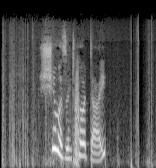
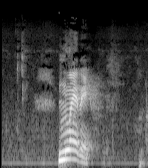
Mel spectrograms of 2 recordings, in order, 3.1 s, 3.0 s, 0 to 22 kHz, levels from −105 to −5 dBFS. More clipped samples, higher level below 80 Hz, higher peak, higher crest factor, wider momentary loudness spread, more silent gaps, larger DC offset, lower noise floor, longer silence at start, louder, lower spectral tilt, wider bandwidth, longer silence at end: neither; about the same, -50 dBFS vs -52 dBFS; about the same, -2 dBFS vs -2 dBFS; about the same, 18 dB vs 16 dB; first, 26 LU vs 12 LU; neither; neither; second, -41 dBFS vs -52 dBFS; second, 0.05 s vs 1.15 s; second, -17 LUFS vs -12 LUFS; second, -3.5 dB/octave vs -7.5 dB/octave; first, 13.5 kHz vs 7 kHz; about the same, 0.15 s vs 0.15 s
